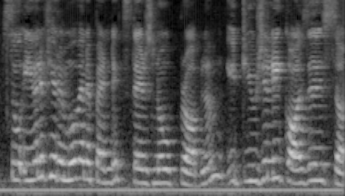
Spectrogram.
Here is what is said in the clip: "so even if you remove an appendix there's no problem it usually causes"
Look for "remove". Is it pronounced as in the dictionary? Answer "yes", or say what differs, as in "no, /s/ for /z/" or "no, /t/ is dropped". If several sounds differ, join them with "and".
yes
